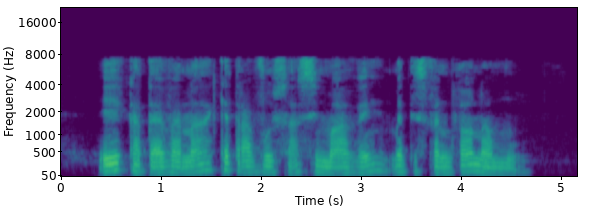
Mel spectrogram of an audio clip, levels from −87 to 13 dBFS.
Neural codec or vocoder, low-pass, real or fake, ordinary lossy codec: none; 7.2 kHz; real; AAC, 32 kbps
